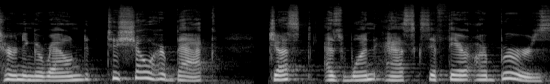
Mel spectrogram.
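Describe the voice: Someone reads a text out. It is plain reading aloud.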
